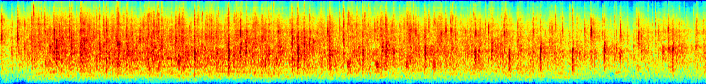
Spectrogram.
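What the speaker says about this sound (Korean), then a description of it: "큰 박수 부탁드립니다." Sustained, dense applause from a large audience at a Korean lawyer's book launch and party leadership campaign kickoff, steady and loud for several seconds with no pauses.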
